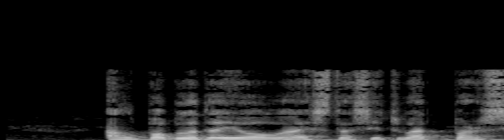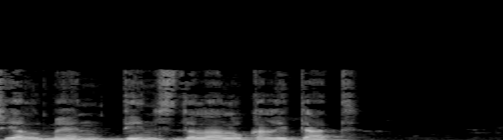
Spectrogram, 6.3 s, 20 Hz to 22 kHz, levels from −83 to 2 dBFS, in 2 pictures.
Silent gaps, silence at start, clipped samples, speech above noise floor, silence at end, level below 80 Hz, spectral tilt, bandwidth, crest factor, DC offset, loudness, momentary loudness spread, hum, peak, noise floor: none; 0.65 s; under 0.1%; 47 dB; 0.95 s; -64 dBFS; -6 dB/octave; 11.5 kHz; 16 dB; under 0.1%; -25 LUFS; 7 LU; none; -8 dBFS; -71 dBFS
